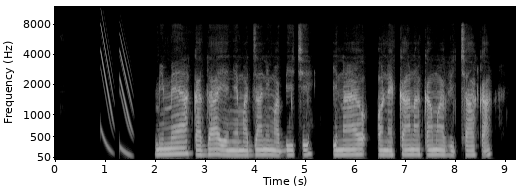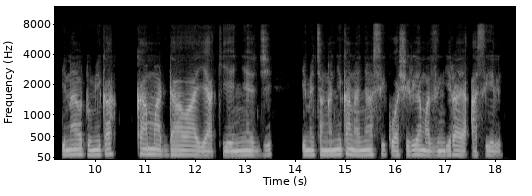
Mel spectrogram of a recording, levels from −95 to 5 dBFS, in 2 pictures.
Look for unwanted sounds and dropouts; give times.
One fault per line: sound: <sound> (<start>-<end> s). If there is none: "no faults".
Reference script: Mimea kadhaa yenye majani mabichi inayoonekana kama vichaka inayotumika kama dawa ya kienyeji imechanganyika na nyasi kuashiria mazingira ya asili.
sound: chirp (0.9-1.6 s)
